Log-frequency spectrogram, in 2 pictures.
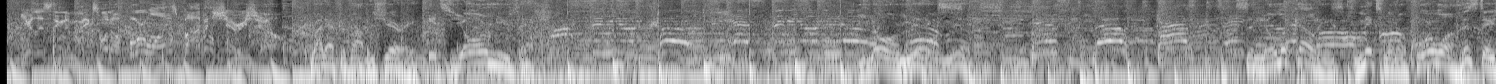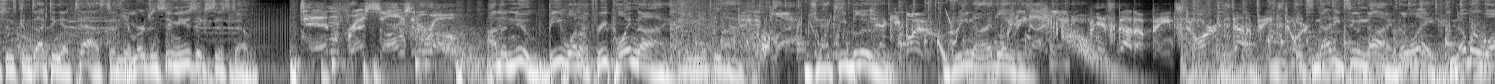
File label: Voiceover, men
